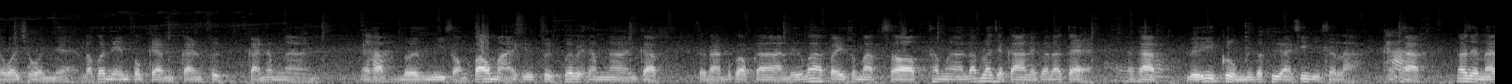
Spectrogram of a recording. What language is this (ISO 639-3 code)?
tha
